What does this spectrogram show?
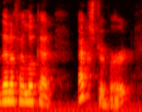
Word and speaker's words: extrovert: It sounds like so I have extra, and then again, same ending, vert, extrovert.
